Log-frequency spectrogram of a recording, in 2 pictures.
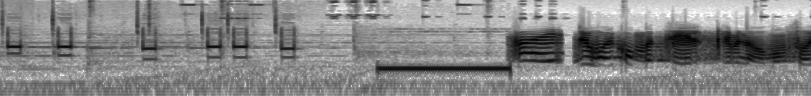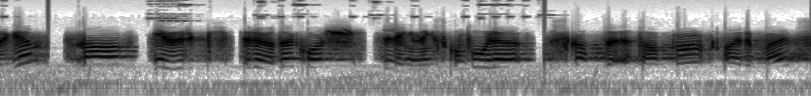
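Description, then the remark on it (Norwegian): A quick series of telephone keypad beeps as a number is dialed to contact the outside, then a single steady ringing tone on the line, followed by a recorded voice speaking over the phone. “Nå må jeg kontakte utsiden.”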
